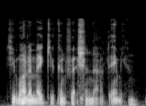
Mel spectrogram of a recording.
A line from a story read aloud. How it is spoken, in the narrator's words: Fighting back the tears, Dyer leaned down closer, and putting his mouth next to Karras's ear, he asked softly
